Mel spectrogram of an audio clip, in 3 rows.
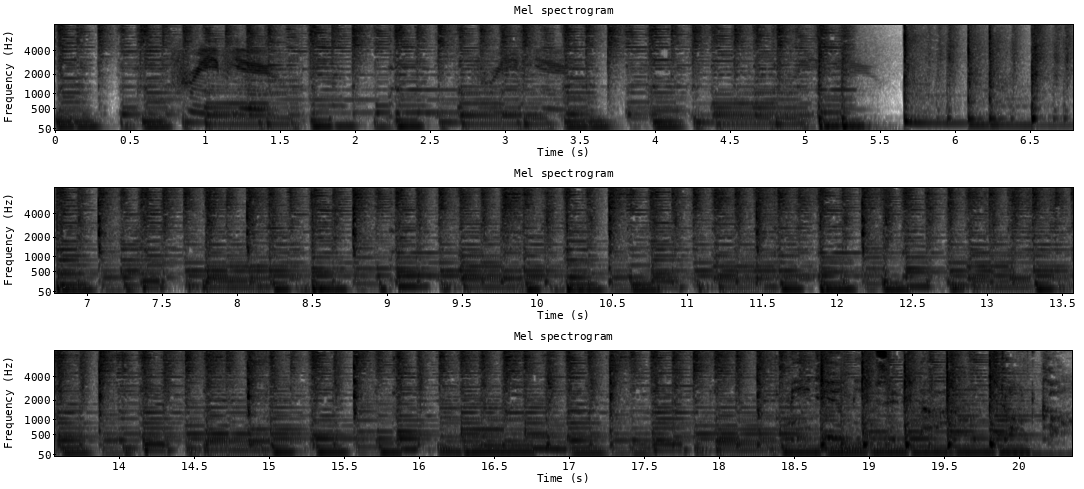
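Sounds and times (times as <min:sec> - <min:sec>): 
music loop: 0:00.0 - 0:05.5, 0:06.8 - 0:20.3.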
